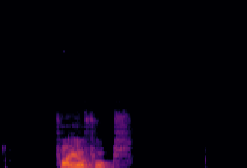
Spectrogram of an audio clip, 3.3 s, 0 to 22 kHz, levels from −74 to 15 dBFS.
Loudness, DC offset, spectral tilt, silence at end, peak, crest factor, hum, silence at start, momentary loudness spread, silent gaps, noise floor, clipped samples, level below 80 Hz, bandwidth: -22 LUFS; under 0.1%; -6 dB/octave; 1.65 s; -8 dBFS; 20 dB; none; 0.75 s; 21 LU; none; under -90 dBFS; under 0.1%; -76 dBFS; 7.8 kHz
